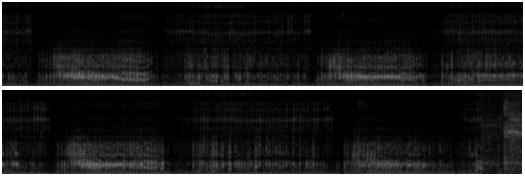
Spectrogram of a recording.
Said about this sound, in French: j'enregistre cet épisode de podcast avec mon chat Cookie Cru euh, à côté de moi qui ronronne de ouf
